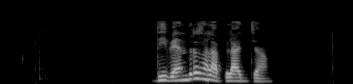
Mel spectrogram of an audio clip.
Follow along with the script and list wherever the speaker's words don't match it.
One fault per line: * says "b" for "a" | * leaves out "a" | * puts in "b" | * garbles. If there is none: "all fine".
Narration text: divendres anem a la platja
* leaves out "anem"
